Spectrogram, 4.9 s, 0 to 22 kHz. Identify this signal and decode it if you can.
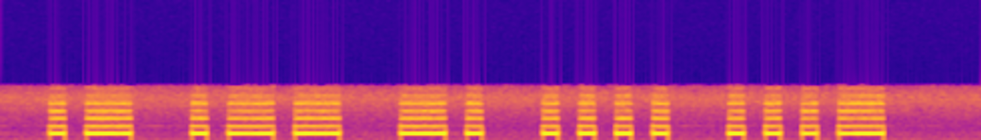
Morse code, heard as a keyed tone, about 13 wpm, 1170 Hz. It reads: AWNHV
